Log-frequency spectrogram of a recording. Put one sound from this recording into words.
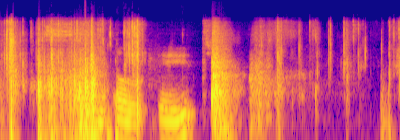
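Foil card packs crinkle as hands sort them.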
